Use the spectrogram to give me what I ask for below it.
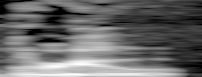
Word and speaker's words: LeRue: So my business is called LaRue Creative, and LaRue might sound like a French word, but it's actually my middle name. So it's spelled L-E-R-U-E.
